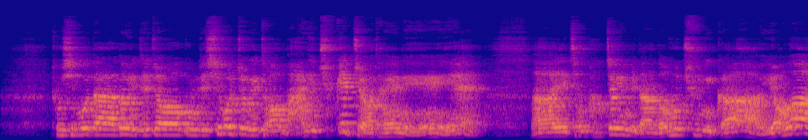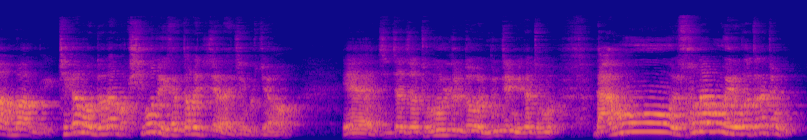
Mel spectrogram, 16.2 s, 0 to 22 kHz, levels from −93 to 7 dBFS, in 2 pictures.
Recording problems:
off-mic speech; far
room echo; noticeable; dies away in 0.6 s

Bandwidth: 14 kHz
